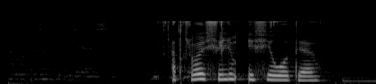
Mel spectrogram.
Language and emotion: Russian, neutral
